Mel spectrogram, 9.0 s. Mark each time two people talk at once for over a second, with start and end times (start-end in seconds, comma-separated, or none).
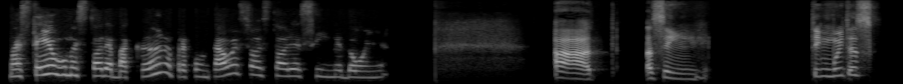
none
